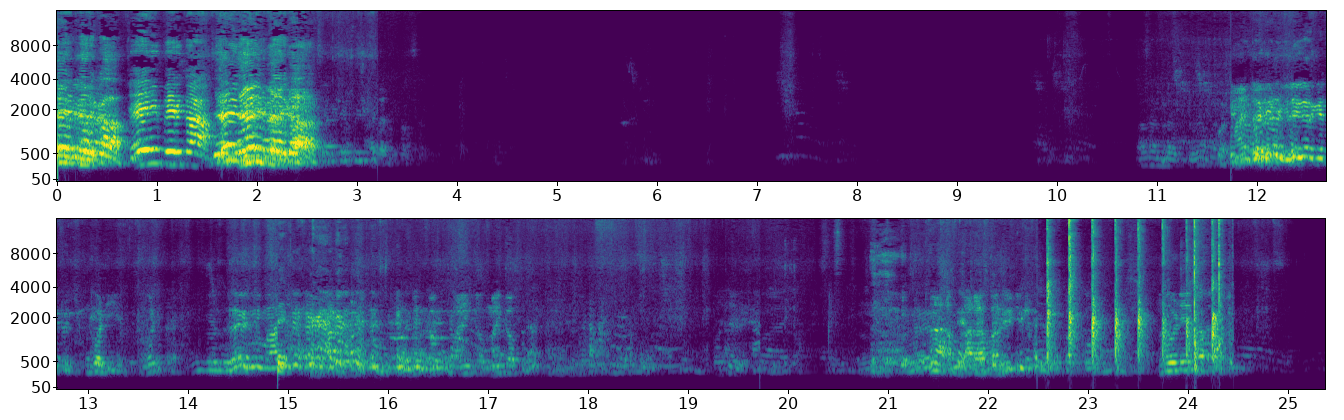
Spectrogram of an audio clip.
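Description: Several men talk loudly close by.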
